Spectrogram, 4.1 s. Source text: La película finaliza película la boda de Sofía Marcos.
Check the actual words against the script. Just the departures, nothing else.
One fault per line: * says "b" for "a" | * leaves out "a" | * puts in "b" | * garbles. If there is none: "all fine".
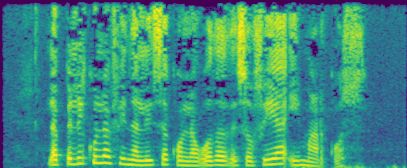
* says "con" for "película"
* puts in "y"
